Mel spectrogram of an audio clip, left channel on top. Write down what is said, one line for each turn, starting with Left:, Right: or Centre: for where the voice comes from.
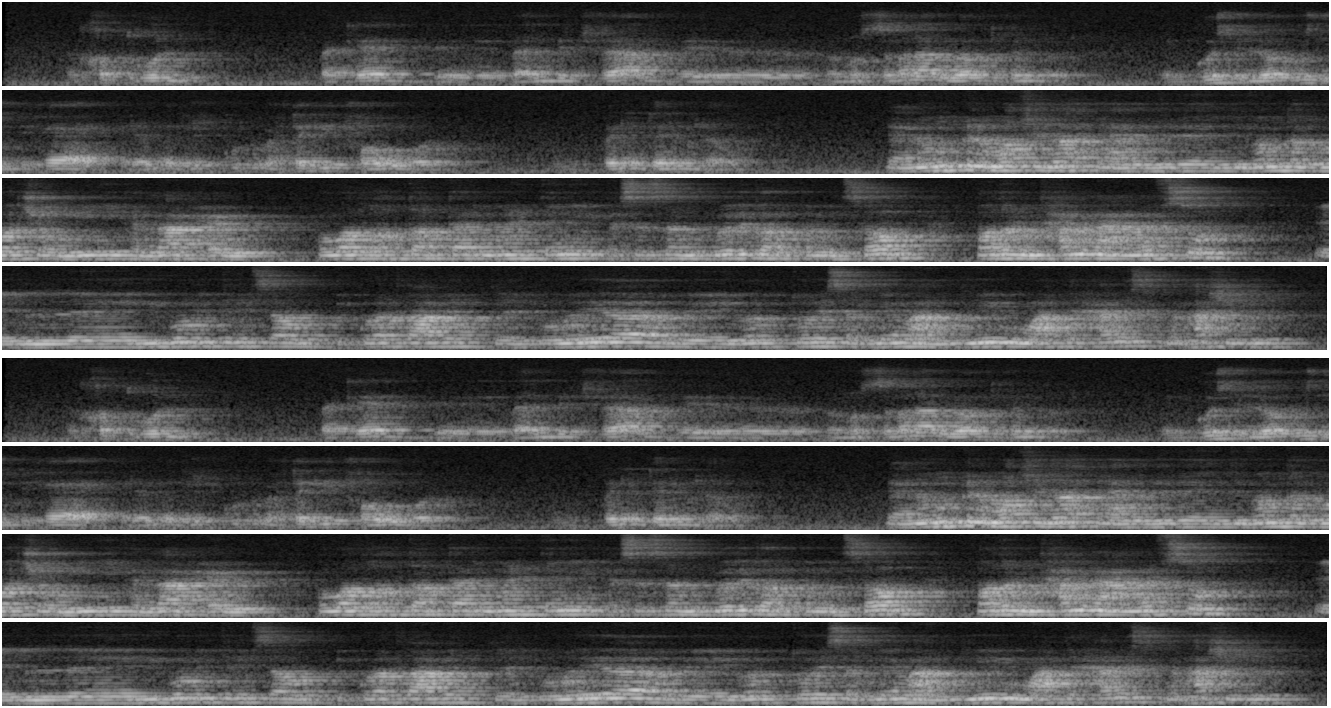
Left: الخط كله باكات ب- بقلب دفاع ب- بنص ملعب اللي هو الديفندر الجزء اللي هو الجزء الدفاعي في ريال مدريد كله محتاج يتفور ويتبني تاني من الاول
Right: يعني ممكن الماتش ده يعني ديف- ديفندر اللي هو تشاوميني كان لاعب حلو هو الغلطه بتاعت الجون التاني اساسا روديجر كان متصاب فقدر متحمل على نفسه ال- جه الجون التاني بسبب الكره اتلعبت طوليه بالواد توريس قام جاي معديه ومعدي الحارس ملحقش يجيبها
